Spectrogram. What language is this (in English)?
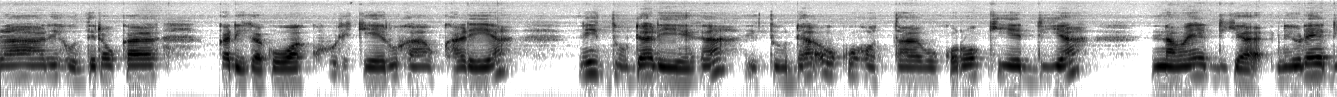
Kikuyu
